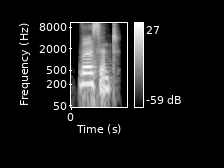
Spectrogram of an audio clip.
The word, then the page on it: versant: Indian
